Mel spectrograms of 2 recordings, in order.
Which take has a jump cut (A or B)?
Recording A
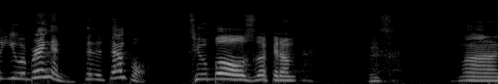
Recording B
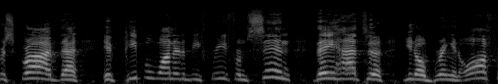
A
